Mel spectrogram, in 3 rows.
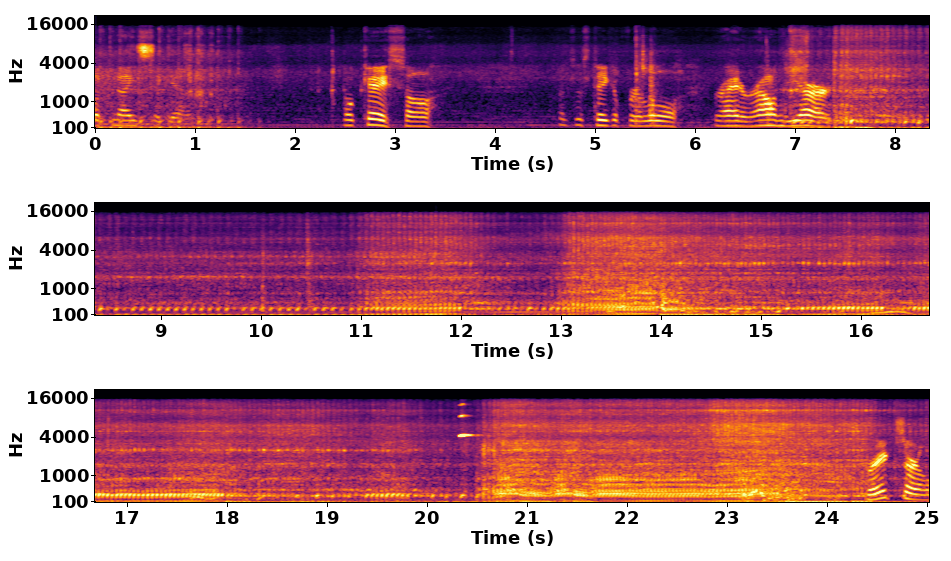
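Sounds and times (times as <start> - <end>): motorcycle engine revving: 0.0 - 1.7, 6.7 - 25.0.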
